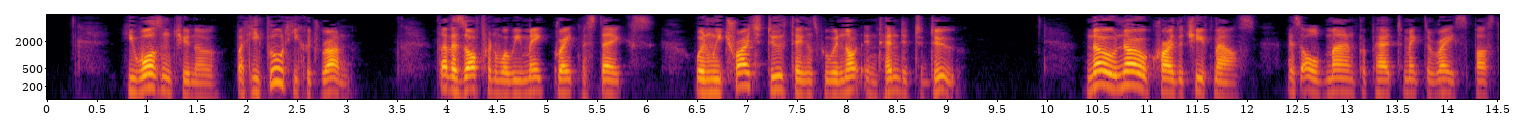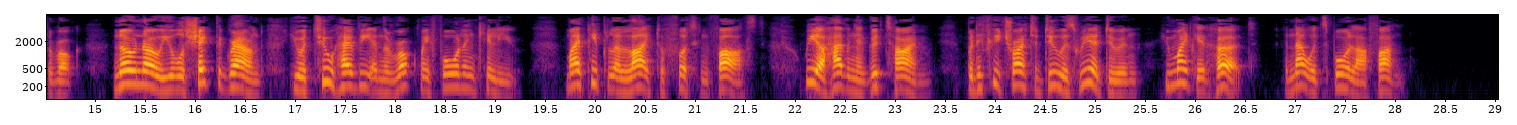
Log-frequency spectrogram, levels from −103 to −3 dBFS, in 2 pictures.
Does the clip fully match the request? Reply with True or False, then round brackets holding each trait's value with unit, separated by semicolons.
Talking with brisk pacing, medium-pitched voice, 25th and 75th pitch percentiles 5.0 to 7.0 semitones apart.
True (210 wpm; 160 Hz; 5.4 semitones)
